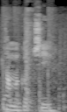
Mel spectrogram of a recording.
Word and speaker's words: Tamagotchi: Properly pronounced Tamagotchi, today the company continues its 90s trek with technology, adding infrared communication to newer models.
